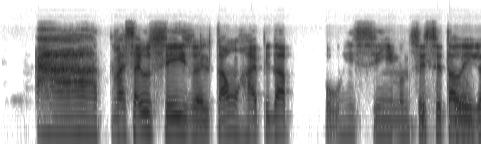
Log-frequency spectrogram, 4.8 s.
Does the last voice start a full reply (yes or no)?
yes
